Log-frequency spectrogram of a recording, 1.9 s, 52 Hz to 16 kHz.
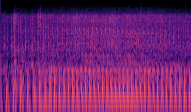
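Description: A KTM Duke 390 single-cylinder motorcycle engine runs steadily up close, a loud, even throbbing pulse with a strong low rumble and no pauses.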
